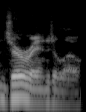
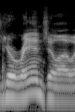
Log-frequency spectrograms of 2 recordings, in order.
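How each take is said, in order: First: The name begins with a hard J sound. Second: The name begins with a soft H-like sound. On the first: The speaker calls it wrong. "and not Jurangelo" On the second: The speaker calls it right. "I also think it's Urangelo"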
